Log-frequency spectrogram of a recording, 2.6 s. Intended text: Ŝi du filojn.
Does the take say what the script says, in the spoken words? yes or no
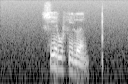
yes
